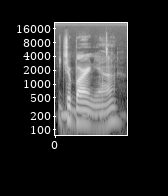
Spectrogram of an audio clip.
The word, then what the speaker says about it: Jabbarnia: Jabbarnia.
